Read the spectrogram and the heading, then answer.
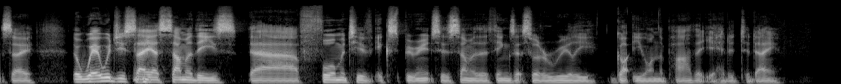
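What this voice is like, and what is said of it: Australian accent. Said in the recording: “I have an Aussie accent”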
